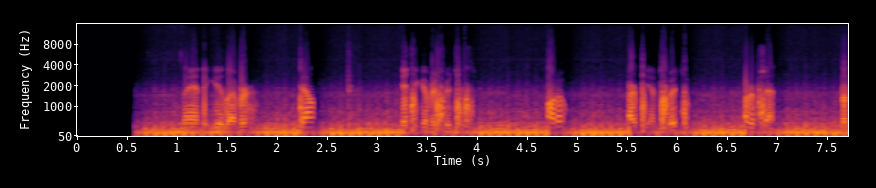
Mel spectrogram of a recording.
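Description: A man speaks calmly over a crackly headset radio.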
